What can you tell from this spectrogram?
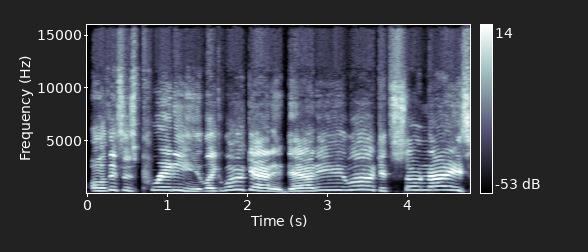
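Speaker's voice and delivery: put-on high, slow, sing-song little girl; imitating the daughter admiring the card. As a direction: coo over the shiny card to Daddy. Six-year-old daughter voiced in story.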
